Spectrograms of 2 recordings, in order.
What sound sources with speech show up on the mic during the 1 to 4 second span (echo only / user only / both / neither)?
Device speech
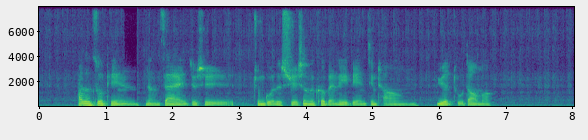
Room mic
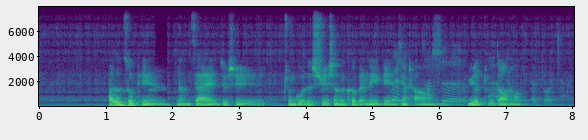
echo only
